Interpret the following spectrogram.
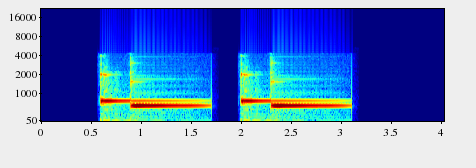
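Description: Ding-dong doorbell chime sound effect played twice, each time a higher note stepping down to a lower one.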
